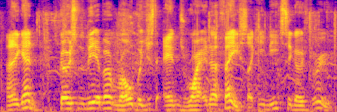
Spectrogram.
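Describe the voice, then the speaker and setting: A British man with a head cold and a congested voice, doing quick analytical commentary on a fighting game. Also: medium pitch, faint music behind. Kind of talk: esports commentary.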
